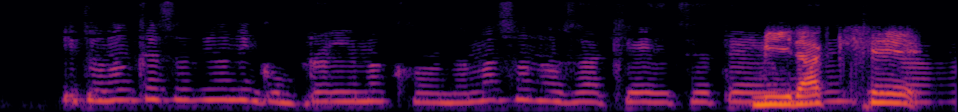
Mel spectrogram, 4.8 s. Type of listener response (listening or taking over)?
taking over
